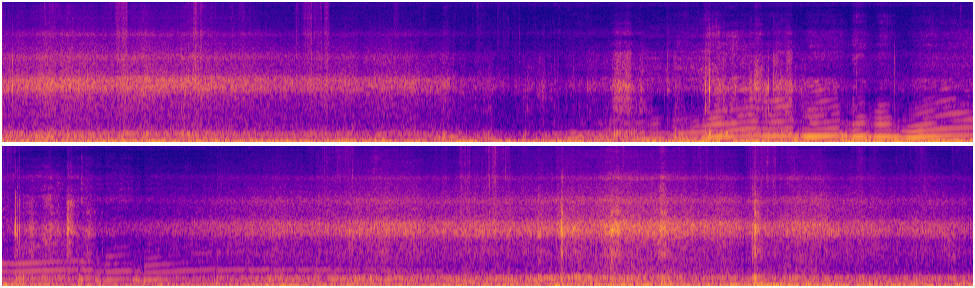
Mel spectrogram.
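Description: Car driving on a snowy road: a steady rumble of engine and tyres on packed snow under a constant hiss. Between about nine and seventeen seconds in, the engine revs up and down several times.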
